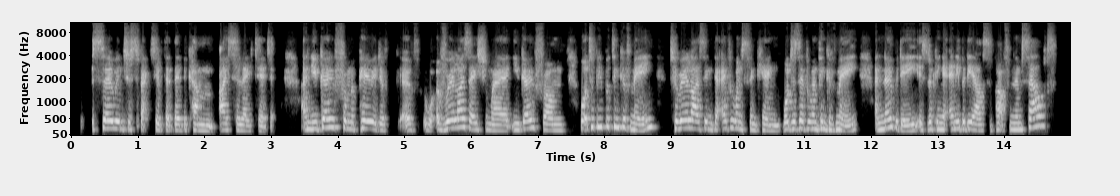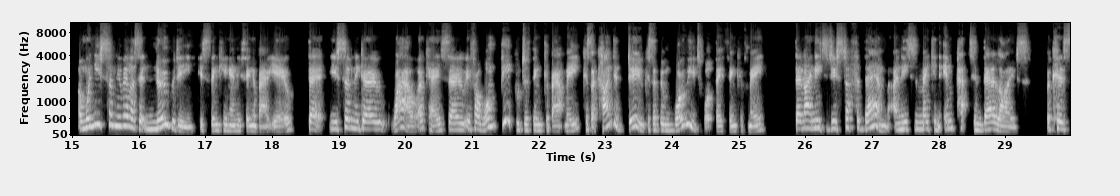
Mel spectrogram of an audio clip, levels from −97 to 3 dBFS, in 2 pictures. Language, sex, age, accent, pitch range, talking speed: English, female, 30-49, British, 170-225 Hz, 210 wpm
